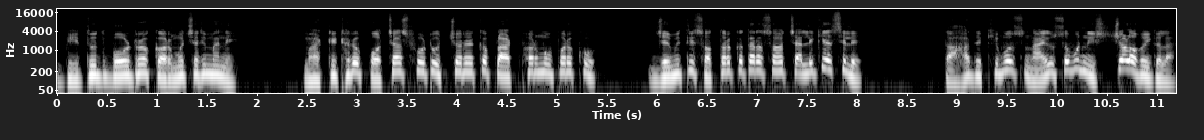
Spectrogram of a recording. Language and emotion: Odia, fearful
